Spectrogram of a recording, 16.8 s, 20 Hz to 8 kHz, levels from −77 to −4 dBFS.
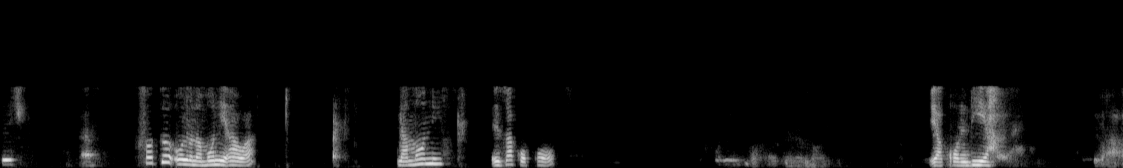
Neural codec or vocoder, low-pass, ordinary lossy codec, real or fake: codec, 16 kHz, 1 kbps, X-Codec, WavLM features, trained on Multilingual LibriSpeech; 7.2 kHz; AAC, 16 kbps; fake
